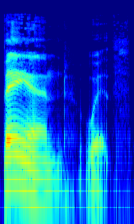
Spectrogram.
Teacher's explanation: And again, the first syllable is stressed. The second, quick and quiet.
